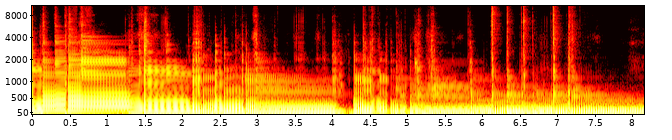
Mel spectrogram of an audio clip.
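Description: Bass guitar playing a D minor pentatonic line with the added Dorian sixth. A run of single plucked notes comes first, then after a short break just past the halfway point a lower line of notes that carries on to the end.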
